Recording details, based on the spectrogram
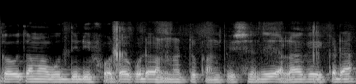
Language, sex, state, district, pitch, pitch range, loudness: Telugu, male, Andhra Pradesh, Sri Satya Sai, 120 Hz, 115-120 Hz, -18 LUFS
